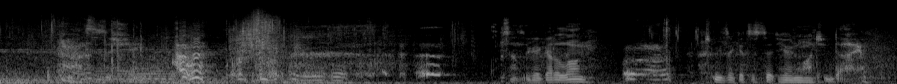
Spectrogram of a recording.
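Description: A man speaks tensely, heard from a recorded drama playing back.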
